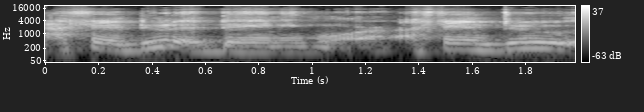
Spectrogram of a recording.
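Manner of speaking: ordinary delivery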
